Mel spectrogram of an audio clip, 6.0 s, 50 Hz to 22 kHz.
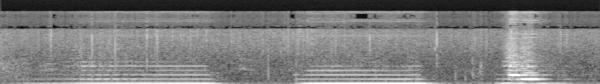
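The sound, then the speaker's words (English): A deep, hoarse old steamboat whistle plays a familiar tune in three loud blasts: two long sustained notes with a pause between, then a shorter, brighter final blast, with no one talking. “Now, getting back to that night in November 1925, if you were tuned in, you heard a mighty familiar tune on an old steamboat whistle and a mighty friendly voice talking to you, sort of like this.”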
